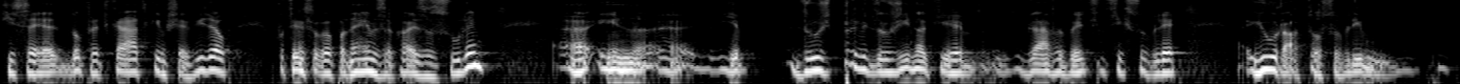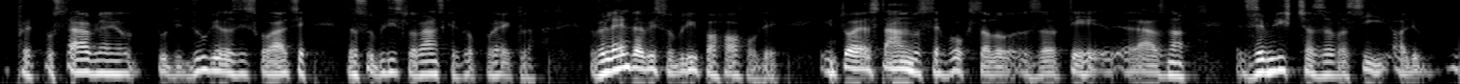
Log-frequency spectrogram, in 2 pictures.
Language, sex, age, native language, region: Slovenian, male, 60+, Slovenian, Pomurje region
